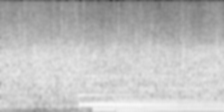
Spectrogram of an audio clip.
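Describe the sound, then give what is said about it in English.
A church audience clapping their hands in a continuous, dense patter; partway through, sustained musical tones come in beneath the clapping and hold to the end. “Let's stand up. Let's clap our hands. Let's lift our voice.”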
